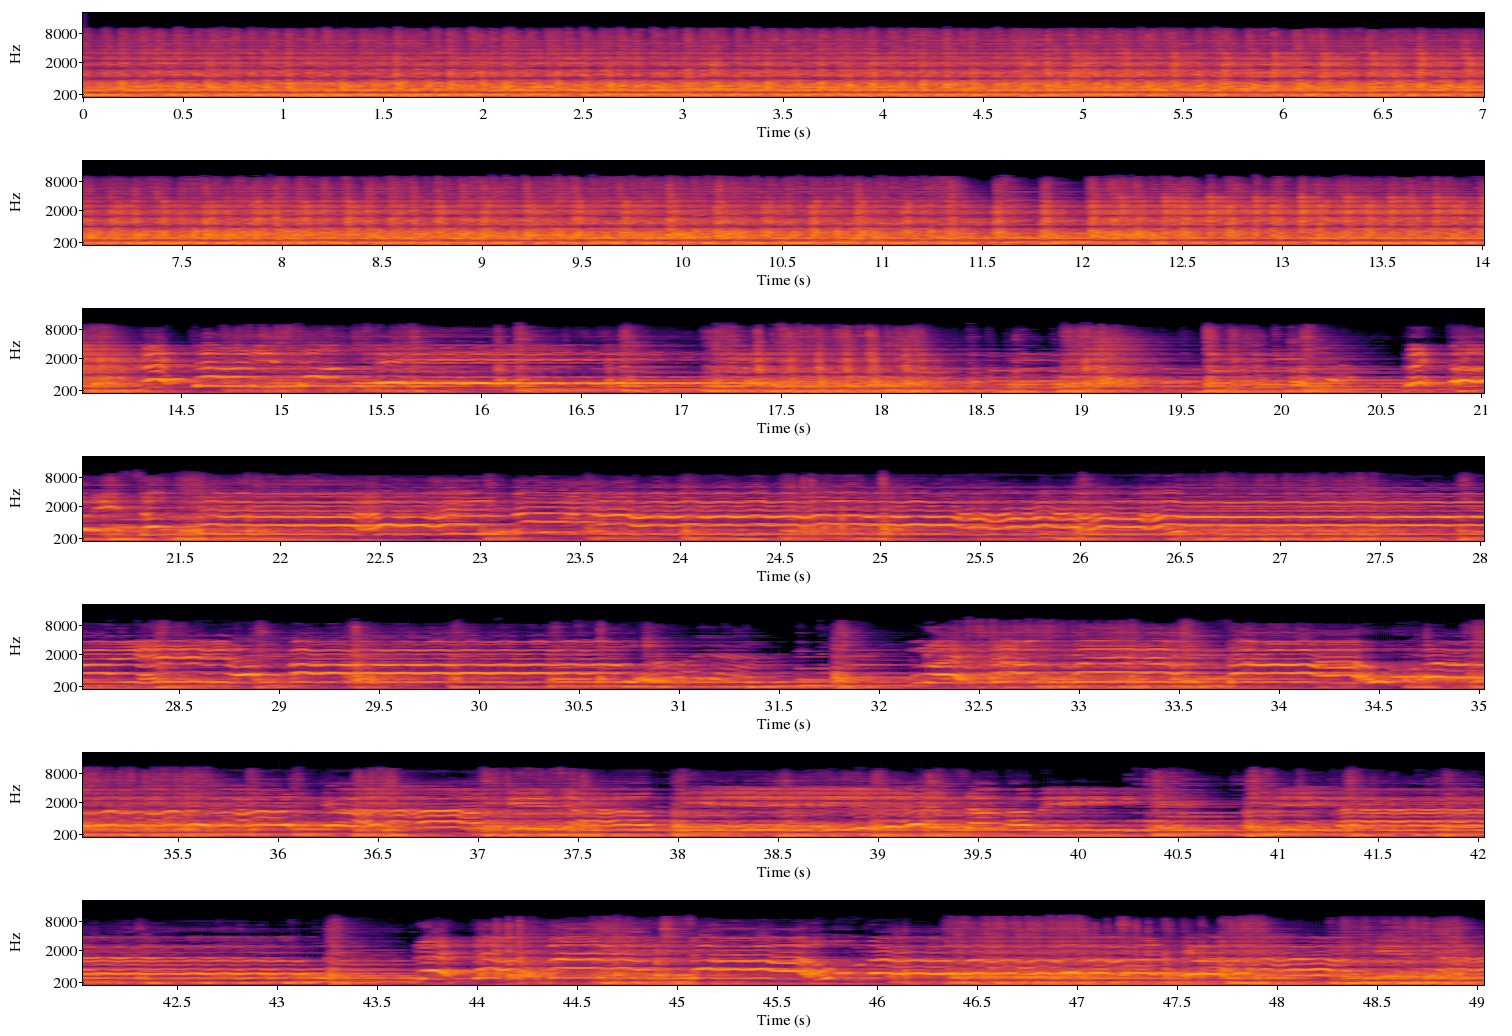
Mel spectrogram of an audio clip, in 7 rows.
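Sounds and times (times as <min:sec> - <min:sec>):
rapid footwork on stage: 0:00.0 - 0:31.2, 0:31.8 - 0:49.0
man singing flamenco: 0:00.0 - 0:49.0.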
